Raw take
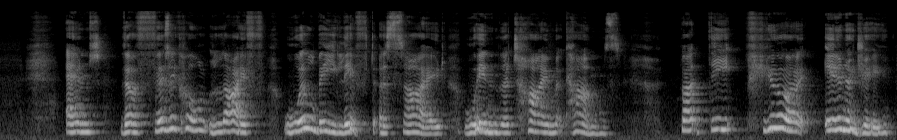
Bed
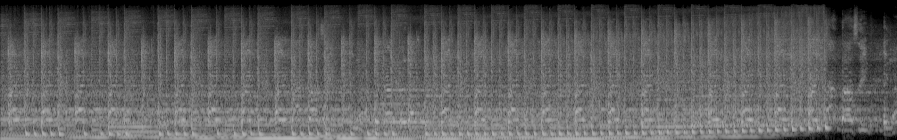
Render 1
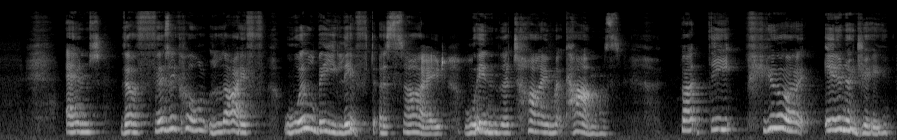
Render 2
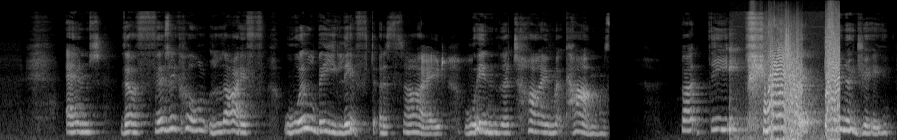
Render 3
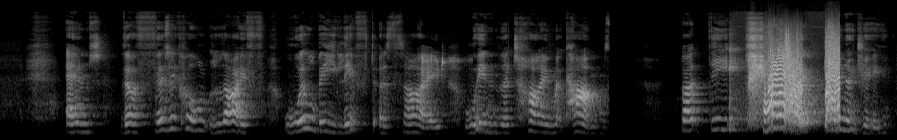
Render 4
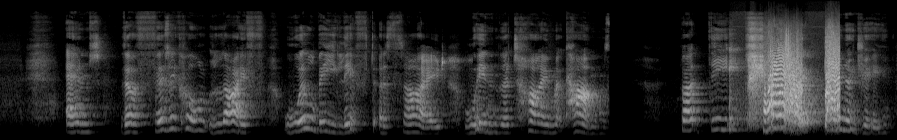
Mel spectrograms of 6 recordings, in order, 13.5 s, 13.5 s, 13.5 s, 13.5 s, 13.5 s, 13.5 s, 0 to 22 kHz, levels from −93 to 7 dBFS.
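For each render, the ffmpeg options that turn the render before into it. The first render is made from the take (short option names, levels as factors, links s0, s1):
-filter_complex "[0:a]asettb=1/sr,asplit=3[s0][s1][s2];[s0]atrim=end=6.324[s3];[s1]atrim=start=6.32:end=7.09,asetpts=PTS-STARTPTS,afade=t=in:d=0.004:c=qsin,afade=t=out:st=0.766:d=0.004:c=qsin,lowpass=f=3700:t=q:w=15[s4];[s2]atrim=start=7.086[s5];[s3][s4]acrossfade=d=0.004:c1=hsin:c2=qsin[s6];[s6][s5]acrossfade=d=0.004:c1=qsin:c2=hsin,asettb=1/sr,asplit=3[s7][s8][s9];[s7]atrim=end=8.314[s10];[s8]atrim=start=8.31:end=9.13,asetpts=PTS-STARTPTS,afade=t=in:d=0.004:c=qsin,afade=t=out:st=0.816:d=0.004:c=qsin,equalizer=f=1300:t=o:w=0.93:g=13[s11];[s9]atrim=start=9.126[s12];[s10][s11]acrossfade=d=0.004:c1=hsin:c2=qsin[s13];[s13][s12]acrossfade=d=0.004:c1=qsin:c2=hsin"
-filter_complex "[0:a]asettb=1/sr,asplit=3[s0][s1][s2];[s0]atrim=end=5.734[s3];[s1]atrim=start=5.73:end=6.26,asetpts=PTS-STARTPTS,afade=t=in:d=0.004:c=qsin,afade=t=out:st=0.526:d=0.004:c=qsin,lowpass=f=2400:p=1[s4];[s2]atrim=start=6.256[s5];[s3][s4]acrossfade=d=0.004:c1=hsin:c2=qsin[s6];[s6][s5]acrossfade=d=0.004:c1=qsin:c2=hsin,asettb=1/sr,asplit=3[s7][s8][s9];[s7]atrim=end=10.944[s10];[s8]atrim=start=10.94:end=12.6,asetpts=PTS-STARTPTS,afade=t=in:d=0.004:c=qsin,afade=t=out:st=1.656:d=0.004:c=qsin,aeval=exprs='0.168*sin(PI/2*8.91*val(0)/0.168)':c=same[s11];[s9]atrim=start=12.596[s12];[s10][s11]acrossfade=d=0.004:c1=hsin:c2=qsin[s13];[s13][s12]acrossfade=d=0.004:c1=qsin:c2=hsin,asplit=2[s14][s15];[s14]atrim=end=9.14,asetpts=PTS-STARTPTS,afade=t=out:st=9.136:d=0.004:c=hsin[s16];[s15]atrim=start=9.14,asetpts=PTS-STARTPTS,afade=t=in:d=1.26:c=qua[s17];[s16][s17]concat=n=2:v=0:a=1"
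-filter_complex "[0:a]highpass=f=850:w=0.5412,highpass=f=850:w=1.3066,acrossover=split=9300[s0][s1];[s1]acompressor=threshold=0.002:ratio=4:attack=1:release=60[s2];[s0][s2]amix=inputs=2:normalize=0"
-af "volume=1.33"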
